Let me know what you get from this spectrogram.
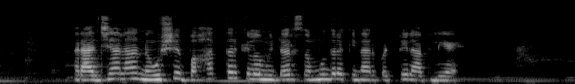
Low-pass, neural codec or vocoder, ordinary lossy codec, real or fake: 9.9 kHz; none; AAC, 64 kbps; real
